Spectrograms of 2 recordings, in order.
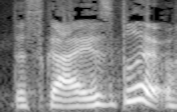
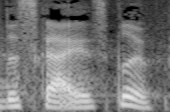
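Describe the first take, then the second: First: The sky is blue tossed out loud and bright; The sky is blue said louder, with a laugh right after; playful punchline. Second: Said in the usual way. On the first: Retold or imitated. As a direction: land The sky is blue as a cheerful joke. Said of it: "she would add the phrase". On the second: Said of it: "Or she'd just add".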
